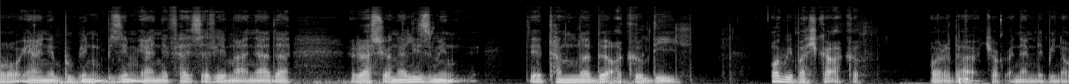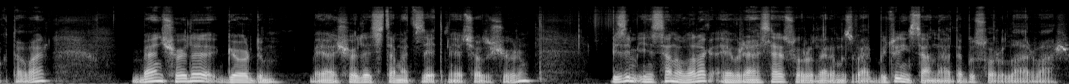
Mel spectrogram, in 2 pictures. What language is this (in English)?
Turkish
